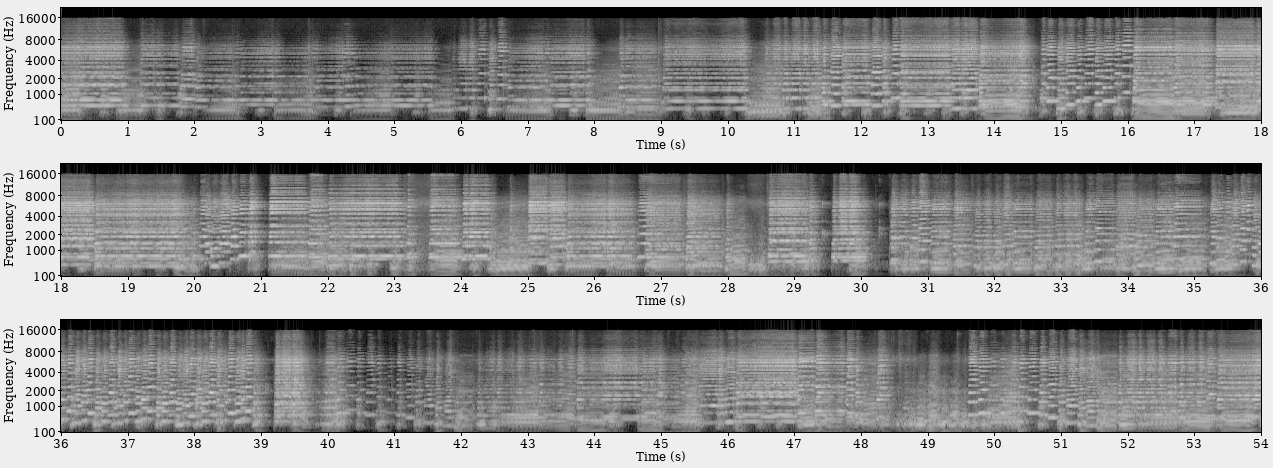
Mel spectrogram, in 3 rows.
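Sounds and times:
button accordion folk tune: 0.0 - 54.0.

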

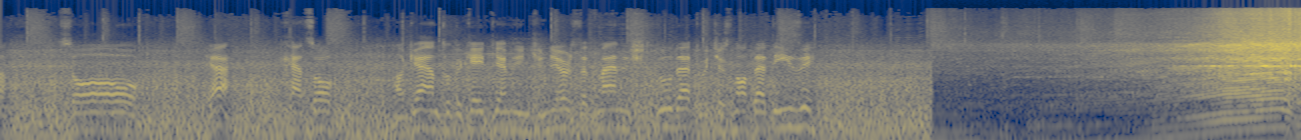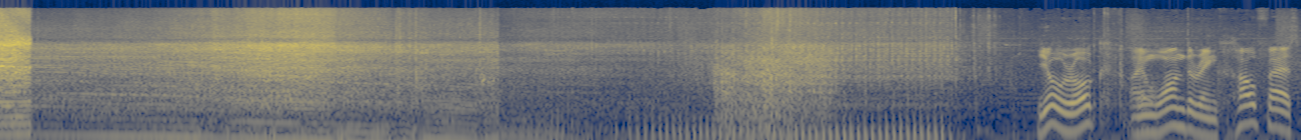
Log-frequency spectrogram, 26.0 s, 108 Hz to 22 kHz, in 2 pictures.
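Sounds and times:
motorcycle engine revving: 8.2 - 23.3.

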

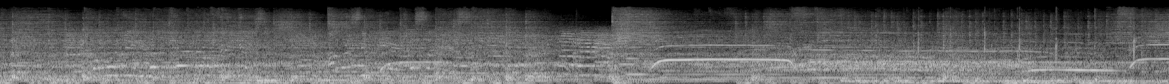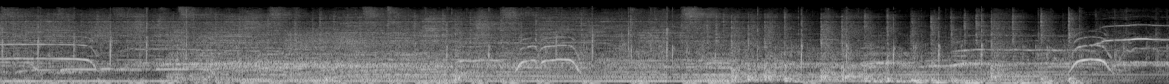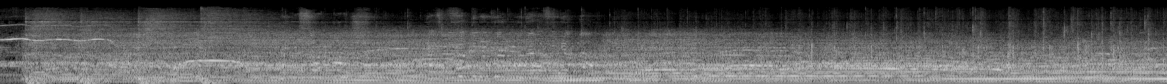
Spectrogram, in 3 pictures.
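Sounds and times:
crowd whooping and screaming: 0.0 - 35.0
live rock band: 0.0 - 35.0
woman singing: 0.7 - 5.0
high rising scream: 6.3 - 17.8.

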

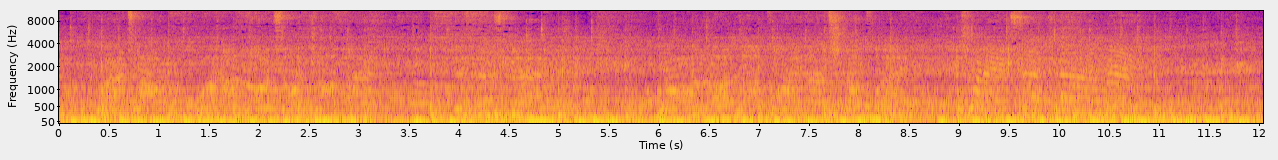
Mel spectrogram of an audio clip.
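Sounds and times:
metalcore band playing live: 0.0 - 12.0
yelled vocals: 0.0 - 12.0.

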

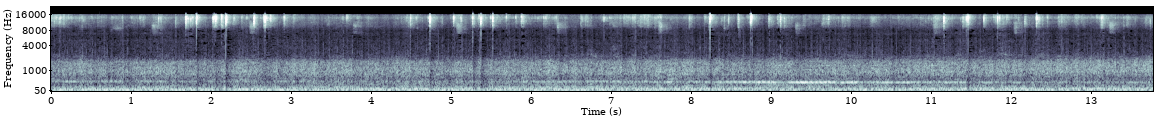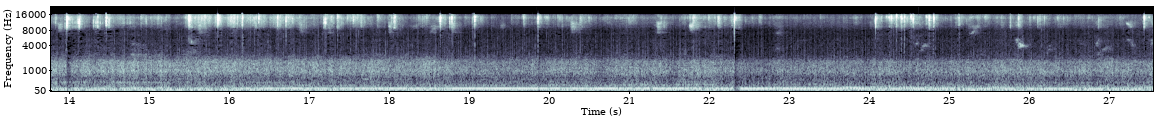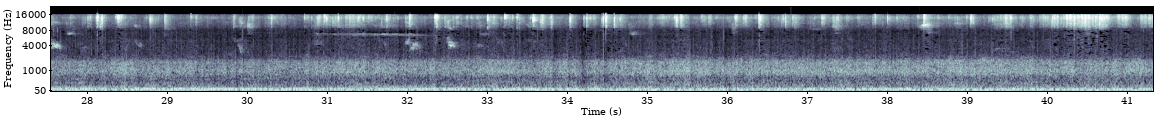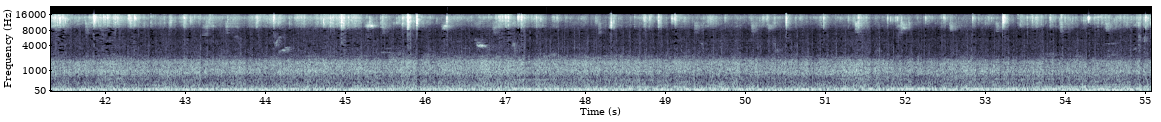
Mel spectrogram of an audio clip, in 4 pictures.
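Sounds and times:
engine drone: 0.0 - 55.0.

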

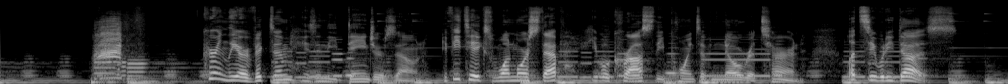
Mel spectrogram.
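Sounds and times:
waterfowl honk: 0.9 - 1.4.

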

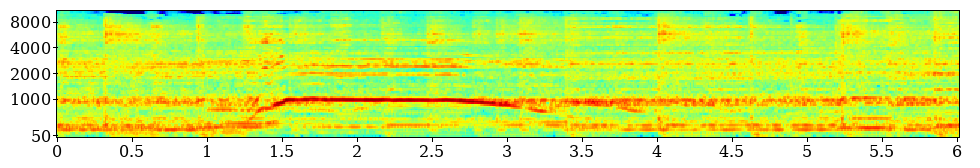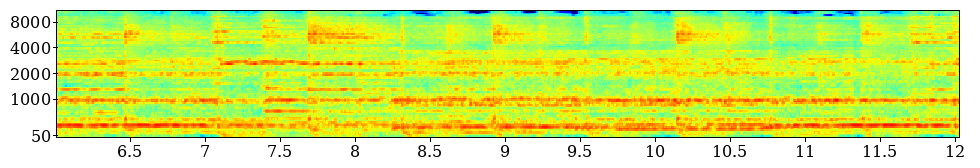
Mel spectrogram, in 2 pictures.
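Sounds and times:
keyboards: 0.0 - 12.0
live band playing pop song: 0.0 - 12.0
steady drum beat: 0.0 - 12.0
sustained choir-like vocals: 8.2 - 12.0.

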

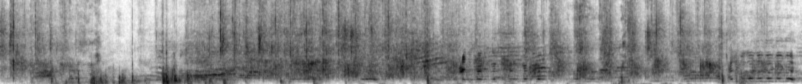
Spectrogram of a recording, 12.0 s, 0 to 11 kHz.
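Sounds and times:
feet running on wrestling ring: 0.5 - 11.5.

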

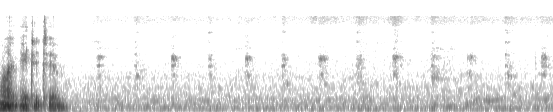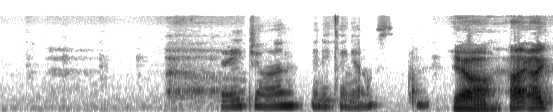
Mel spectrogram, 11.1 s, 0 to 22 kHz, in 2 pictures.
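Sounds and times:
faint regular ticking: 0.0 - 10.0.

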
